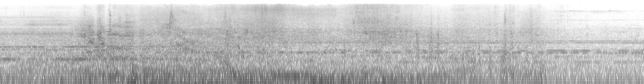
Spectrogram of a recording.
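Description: A magical whoosh swells and fades.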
